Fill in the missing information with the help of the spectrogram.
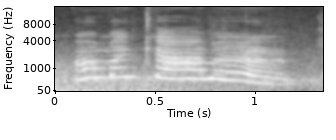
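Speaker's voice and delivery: "Oh, my cabbage!" pitched high and cried out; hammed-up anguish, MY leading; mock cabbage wail. Meme wail, high cry.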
